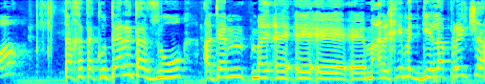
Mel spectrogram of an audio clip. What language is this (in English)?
Hebrew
